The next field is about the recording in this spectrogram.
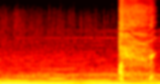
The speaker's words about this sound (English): coughs as he sees black smoke rising.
